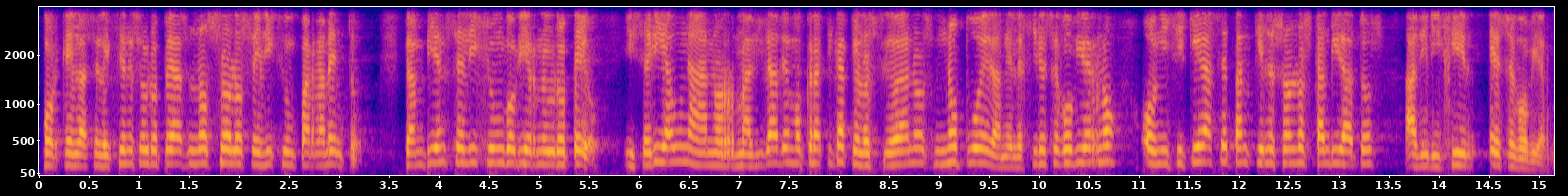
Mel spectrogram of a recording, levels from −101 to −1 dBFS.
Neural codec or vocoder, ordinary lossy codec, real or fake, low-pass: codec, 44.1 kHz, 2.6 kbps, SNAC; Opus, 64 kbps; fake; 3.6 kHz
